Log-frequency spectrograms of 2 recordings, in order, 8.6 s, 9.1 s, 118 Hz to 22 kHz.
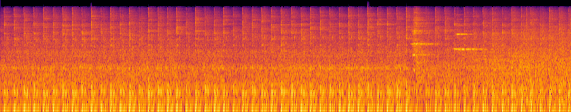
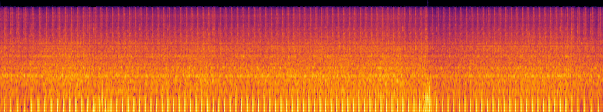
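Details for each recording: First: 1971 John Deere 110 hydraulic-lift tractor that had running issues, possibly a bit flooded, started after spark plug work: steady, even exhaust beat of about 3.5 firings per second with no misses or knocks: normal running. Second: 1971 tractor (110 model), single-cylinder engine being throttled up: a steady thump with crisp snapping ticks and a brief stumble. A chafed spark plug wire is arcing to ground, heard but not seen; it is to be taped.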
